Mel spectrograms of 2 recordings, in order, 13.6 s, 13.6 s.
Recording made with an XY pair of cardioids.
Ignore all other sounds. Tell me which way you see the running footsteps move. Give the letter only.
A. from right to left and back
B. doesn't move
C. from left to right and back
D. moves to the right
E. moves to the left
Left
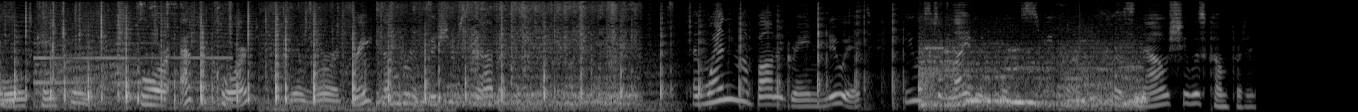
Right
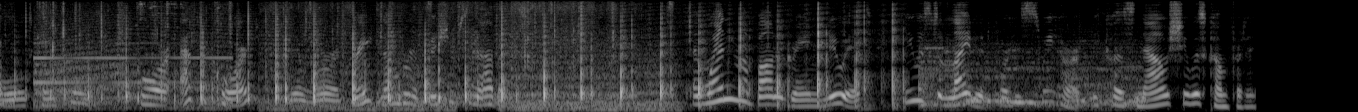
D.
